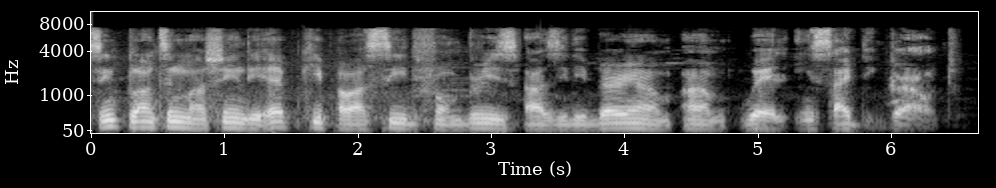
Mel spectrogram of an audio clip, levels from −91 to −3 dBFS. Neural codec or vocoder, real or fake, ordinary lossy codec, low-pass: none; real; AAC, 48 kbps; 7.2 kHz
